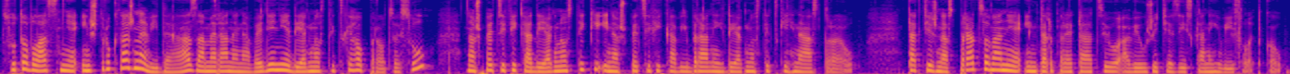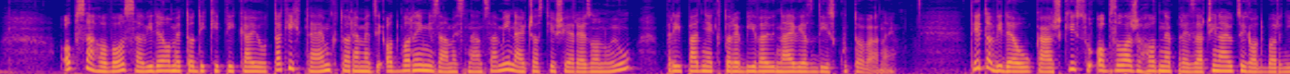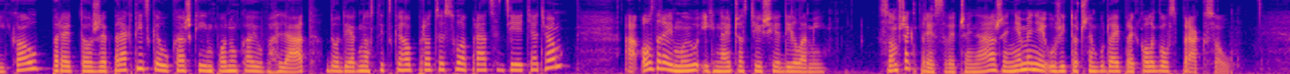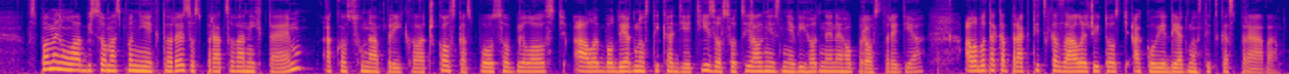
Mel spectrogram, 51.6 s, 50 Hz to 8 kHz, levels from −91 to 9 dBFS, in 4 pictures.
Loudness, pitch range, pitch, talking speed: -20 LUFS, 170-205 Hz, 180 Hz, 130 wpm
